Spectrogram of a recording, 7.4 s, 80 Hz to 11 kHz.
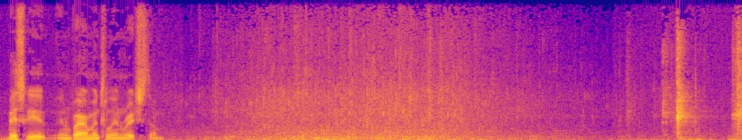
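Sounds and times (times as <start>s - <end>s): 
speech: 0.1s - 1.8s
small creek water flowing: 0.3s - 6.6s
louder splashes or knocks: 1.6s - 7.4s.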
